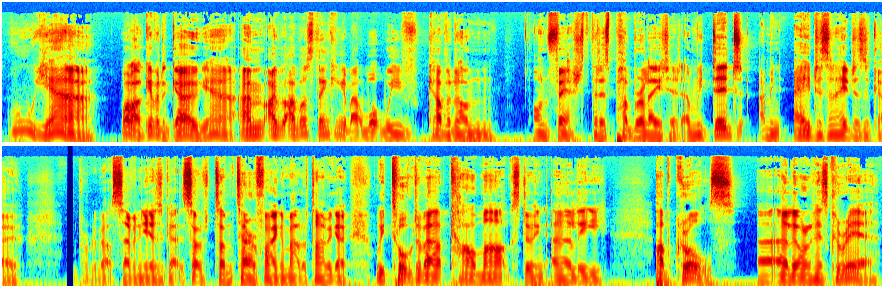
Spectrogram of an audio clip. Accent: London, United Kingdom; I'm from Wimbledon, which is the home of the Oliver Reed pub crawl

